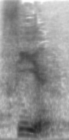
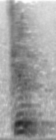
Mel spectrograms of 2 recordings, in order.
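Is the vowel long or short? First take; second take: long; short. First: The vowel is long. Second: The vowel is short. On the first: The speaker calls it right. "مدها شويه" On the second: The speaker calls it wrong. "ما تجيش تقول لي"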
